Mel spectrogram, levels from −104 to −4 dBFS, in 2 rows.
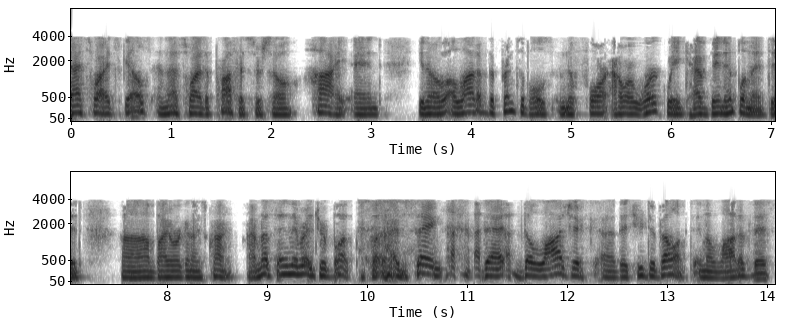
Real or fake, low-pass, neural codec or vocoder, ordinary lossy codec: fake; 7.2 kHz; codec, 16 kHz, 16 kbps, FunCodec, trained on LibriTTS, 50 frames a second; AAC, 16 kbps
